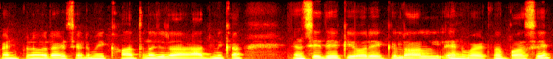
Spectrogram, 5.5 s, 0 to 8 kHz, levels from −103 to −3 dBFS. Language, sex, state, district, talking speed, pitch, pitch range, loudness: Hindi, male, Chhattisgarh, Sukma, 250 wpm, 140 Hz, 130-145 Hz, -13 LUFS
